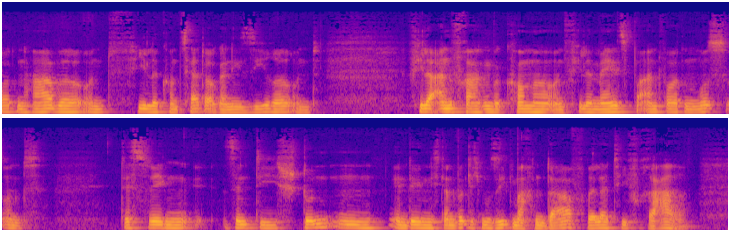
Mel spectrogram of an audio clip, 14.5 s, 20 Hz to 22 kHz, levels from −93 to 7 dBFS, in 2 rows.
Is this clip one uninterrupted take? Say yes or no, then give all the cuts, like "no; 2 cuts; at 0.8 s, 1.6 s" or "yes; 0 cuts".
yes; 0 cuts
